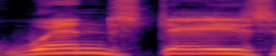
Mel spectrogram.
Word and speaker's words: Wednesday: If you're in fact scribbling this down, Wednesday is kind of tough to spell. It's not like it sounds. You want to spell it we nz, but that of course would be a mistake.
